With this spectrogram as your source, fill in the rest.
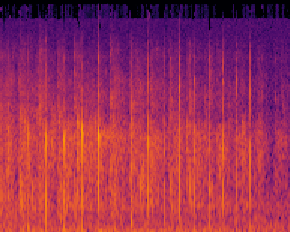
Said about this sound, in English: Can you join me in giving a round of applause to all of our partners that are here today?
